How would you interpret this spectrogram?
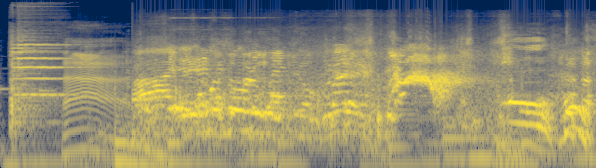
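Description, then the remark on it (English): A man lets out loud, high-pitched fake screams, as if at a spider, in several wavering bursts, after a brief metallic clang at the start, with excited voices mixed in. “It's an impressive high fake pitch spider scream.”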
